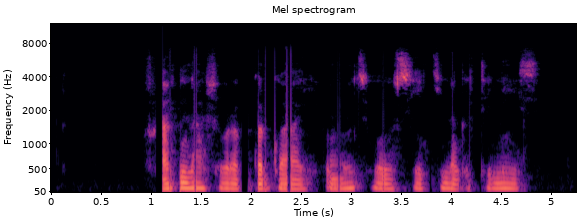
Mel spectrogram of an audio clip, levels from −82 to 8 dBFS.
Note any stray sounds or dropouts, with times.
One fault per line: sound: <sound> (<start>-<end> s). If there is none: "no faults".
sound: dropout (1.0-1.1 s)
